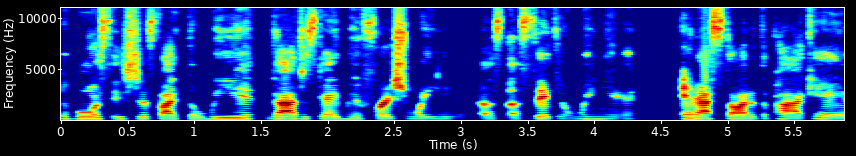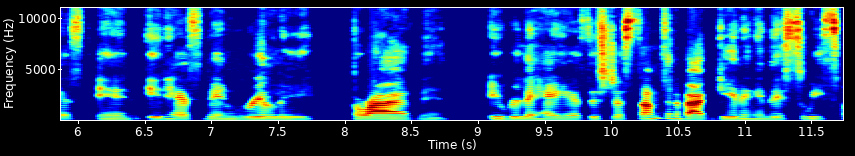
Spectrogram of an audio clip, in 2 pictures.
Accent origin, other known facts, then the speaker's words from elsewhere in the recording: Jackson, Mississippi, United States; moved away as an adult; also born or lived in Hattiesburg, Mississippi / McComb, Mississippi; now in Martinez, Georgia, United States; I am from Jackson, Mississippi. I left Jackson, Mississippi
